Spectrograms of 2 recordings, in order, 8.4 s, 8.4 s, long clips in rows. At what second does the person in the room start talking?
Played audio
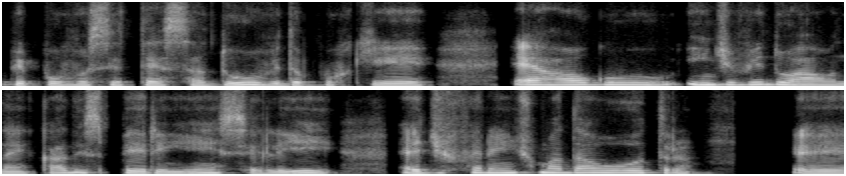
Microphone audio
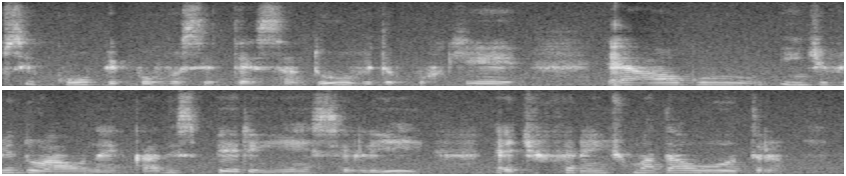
none

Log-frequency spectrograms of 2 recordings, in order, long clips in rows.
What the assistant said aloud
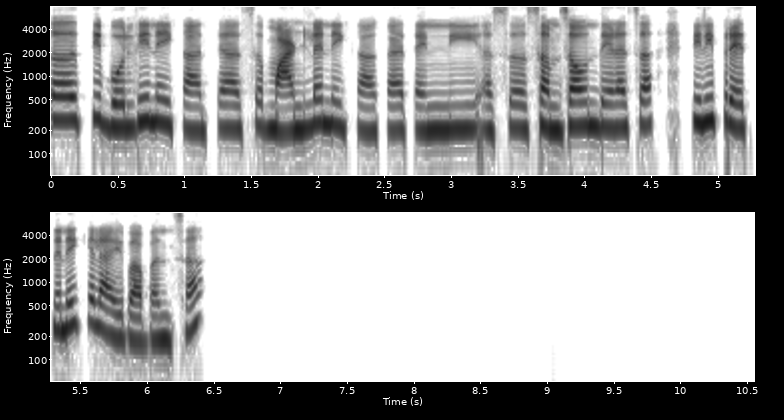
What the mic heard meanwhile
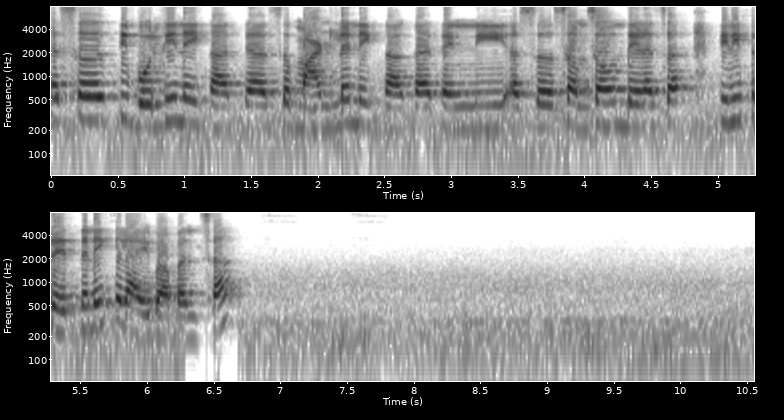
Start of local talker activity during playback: none

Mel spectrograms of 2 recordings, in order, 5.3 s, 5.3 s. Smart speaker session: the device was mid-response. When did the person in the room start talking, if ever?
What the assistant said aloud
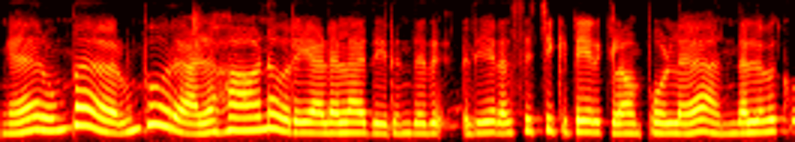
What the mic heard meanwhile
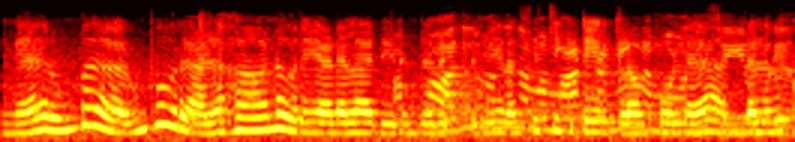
3 s

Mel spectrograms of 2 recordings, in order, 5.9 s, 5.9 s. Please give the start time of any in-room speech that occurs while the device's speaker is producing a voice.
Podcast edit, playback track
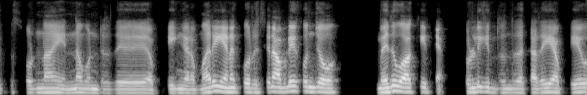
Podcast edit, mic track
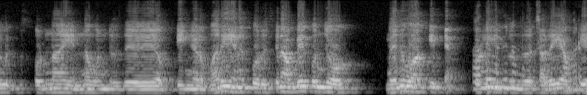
5 s

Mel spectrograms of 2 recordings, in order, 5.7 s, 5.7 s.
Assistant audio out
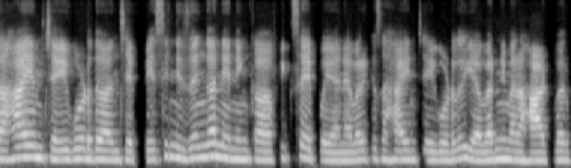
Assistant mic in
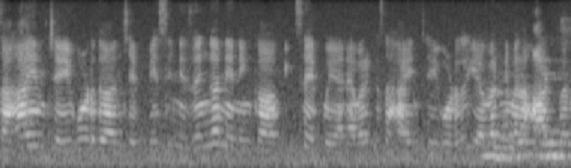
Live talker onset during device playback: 5 s

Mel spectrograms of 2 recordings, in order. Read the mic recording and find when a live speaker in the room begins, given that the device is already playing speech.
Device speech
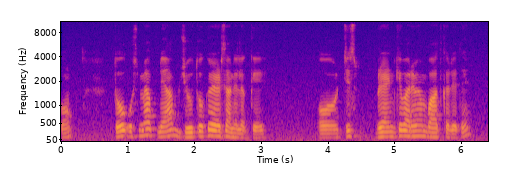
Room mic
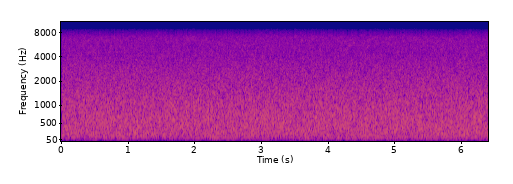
none

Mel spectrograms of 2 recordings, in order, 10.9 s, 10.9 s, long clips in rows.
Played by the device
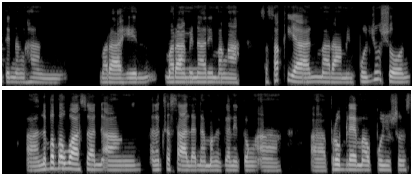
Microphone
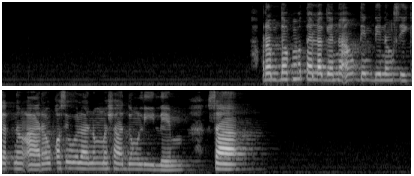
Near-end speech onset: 3 s

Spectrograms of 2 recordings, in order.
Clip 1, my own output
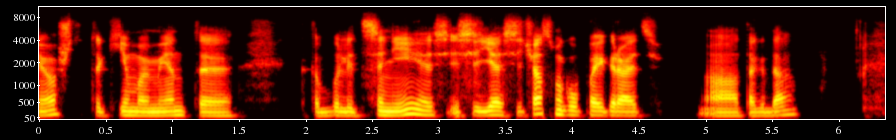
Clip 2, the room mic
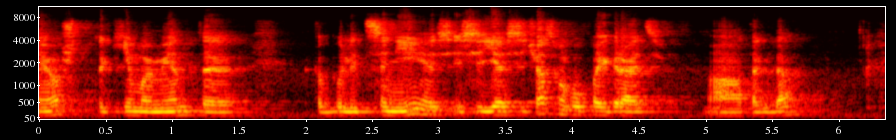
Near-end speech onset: none

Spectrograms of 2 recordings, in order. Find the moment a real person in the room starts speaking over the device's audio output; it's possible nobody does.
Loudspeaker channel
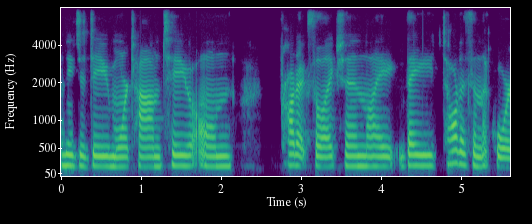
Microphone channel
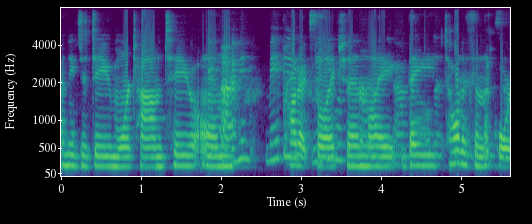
2 s

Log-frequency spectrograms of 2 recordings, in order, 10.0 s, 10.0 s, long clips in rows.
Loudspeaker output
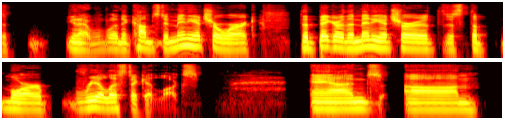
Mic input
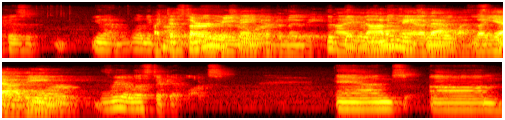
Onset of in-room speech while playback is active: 2 s

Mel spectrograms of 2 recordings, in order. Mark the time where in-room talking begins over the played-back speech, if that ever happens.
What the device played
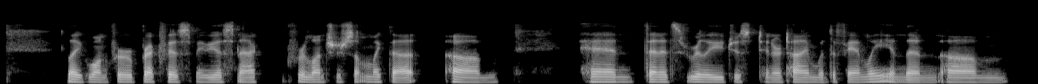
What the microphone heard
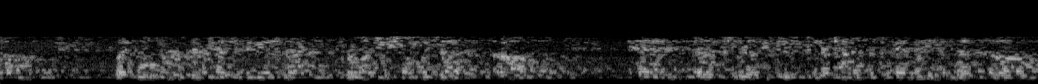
none

